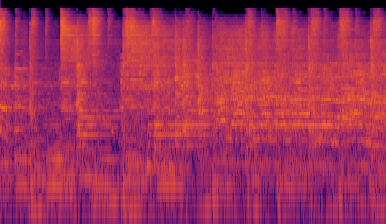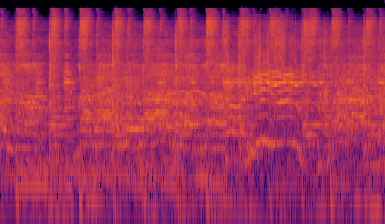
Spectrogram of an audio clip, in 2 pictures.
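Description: Live ska band playing with a steady, pulsing bass beat while a man sings into a microphone, with shouts from the crowd.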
